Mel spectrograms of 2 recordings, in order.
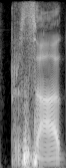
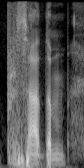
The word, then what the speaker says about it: Prasad: it's in Modern India in the languages of Northern India Prasad and Southern India it would still be pronounced Prasad that or prasadam modern Northern India Prasad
